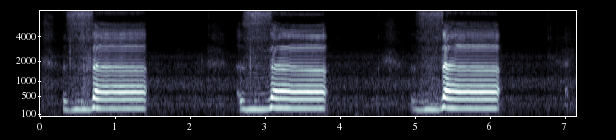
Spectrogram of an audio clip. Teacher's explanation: ز سختی والا لیٹر ہے، اس میں سختی کی جائے گی اور اس میں سیٹی کی آواز بھی آئے گی۔ ز، ز، ز۔ اس میں زبان کی نوک نیچے کے 2 دانتوں کے جڑ میں لگے گی اور پیچھے سے ہوا کا جو پریشر آئے گا دباؤ کی وجہ سے، اس کی وجہ سے اس میں ایک ہوا کی وجہ سے سیٹی کی سی ساؤنڈ آئے گی۔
